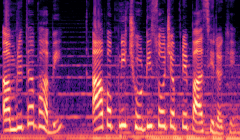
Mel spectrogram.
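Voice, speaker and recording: A spiteful young sister-in-law from a moral story, acted out by a woman. The voice is high and very animated, with sharp, condescending scorn. Faint music plays behind it. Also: normal speed. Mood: haughty, dismissive. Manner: sneering, sharp-tongued, condescending. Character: haughty, spiteful young sister-in-law who taunts and belittles.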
